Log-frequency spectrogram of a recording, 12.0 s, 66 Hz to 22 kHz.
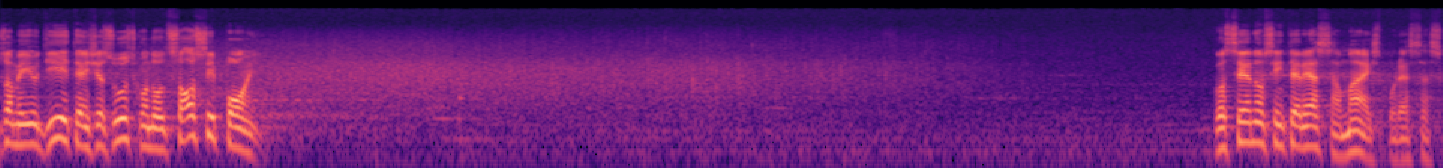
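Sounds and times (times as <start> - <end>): congregation applauding: 1.2 - 8.5.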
